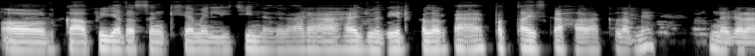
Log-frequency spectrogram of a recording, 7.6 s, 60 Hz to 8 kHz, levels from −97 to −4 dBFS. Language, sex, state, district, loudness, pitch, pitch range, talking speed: Hindi, male, Bihar, Sitamarhi, -19 LUFS, 110 Hz, 105-115 Hz, 180 wpm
